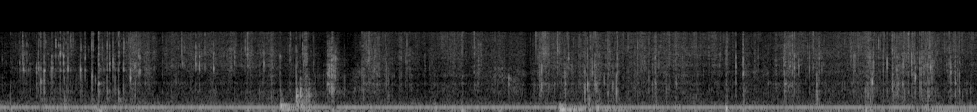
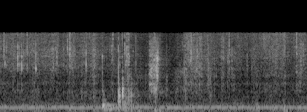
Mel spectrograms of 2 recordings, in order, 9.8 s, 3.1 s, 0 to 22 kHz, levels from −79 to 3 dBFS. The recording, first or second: first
